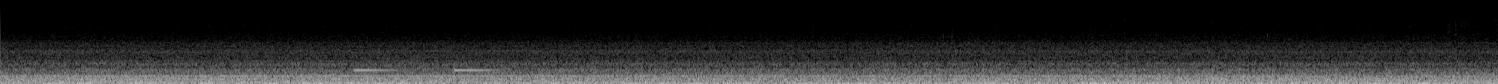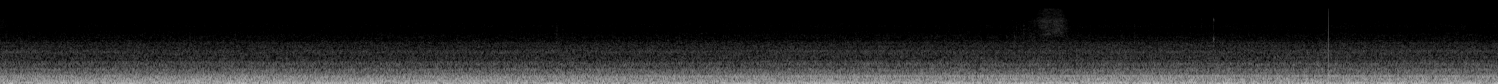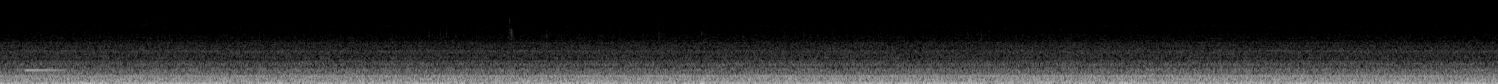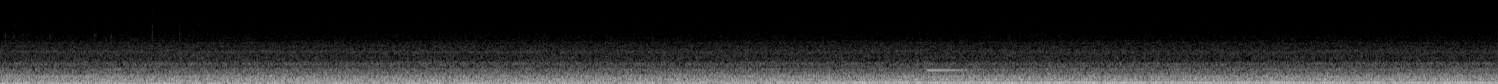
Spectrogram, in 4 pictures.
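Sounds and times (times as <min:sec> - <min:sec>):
car road and engine noise: 0:00.0 - 0:59.9.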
